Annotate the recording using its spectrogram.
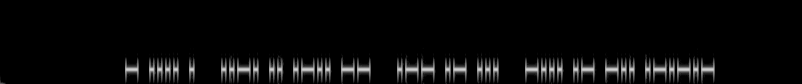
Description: Morse code, heard as a keyed tone, about 30 wpm, 700 Hz. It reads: THE FILM WAS BAD.
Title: Sentences from Top 1000 Words - Review Part 3 - 30wpm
